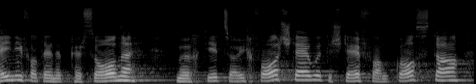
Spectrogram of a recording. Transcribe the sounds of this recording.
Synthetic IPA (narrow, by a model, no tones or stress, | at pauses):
ɪnifɔd̥ɛnəpʰɛɾsoːnə | mœχt̪ɛt͡sœʏχfɔːɾʃtɛləd̥əʃtɛfɑnkɔstɑ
